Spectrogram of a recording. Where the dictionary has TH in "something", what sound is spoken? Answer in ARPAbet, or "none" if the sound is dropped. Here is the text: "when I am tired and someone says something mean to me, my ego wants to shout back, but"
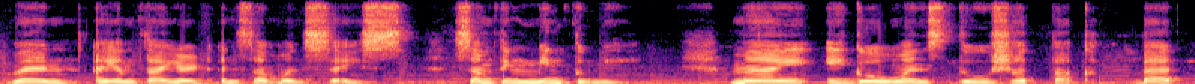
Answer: T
